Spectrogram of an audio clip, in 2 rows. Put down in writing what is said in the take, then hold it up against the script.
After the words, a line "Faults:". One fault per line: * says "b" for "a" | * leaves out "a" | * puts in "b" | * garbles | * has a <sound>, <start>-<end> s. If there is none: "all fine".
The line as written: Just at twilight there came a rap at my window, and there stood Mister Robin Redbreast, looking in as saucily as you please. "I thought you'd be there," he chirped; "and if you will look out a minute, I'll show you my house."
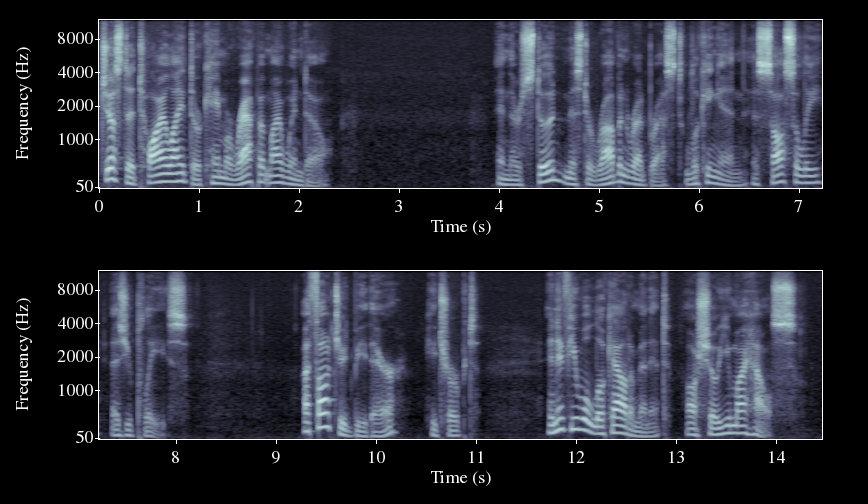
Just at twilight there came a rap at my window, and there stood Mister Robin Redbreast, looking in as saucily as you please. "I thought you'd be there," he chirped; "and if you will look out a minute, I'll show you my house."
Faults:
all fine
